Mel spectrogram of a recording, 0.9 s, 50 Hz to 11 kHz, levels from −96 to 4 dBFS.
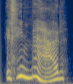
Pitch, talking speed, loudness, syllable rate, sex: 265 Hz, 195 wpm, -14 LUFS, 4.4 syllables/s, female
